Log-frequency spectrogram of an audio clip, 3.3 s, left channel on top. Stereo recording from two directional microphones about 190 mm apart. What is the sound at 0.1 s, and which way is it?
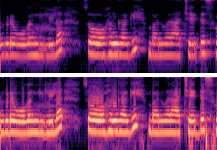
Speech, 40° right (ahead or behind).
